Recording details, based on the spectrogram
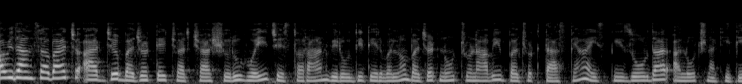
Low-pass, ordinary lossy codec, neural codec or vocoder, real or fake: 7.2 kHz; none; codec, 16 kHz, 16 kbps, FunCodec, trained on Chinese and English, 50 frames a second; fake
